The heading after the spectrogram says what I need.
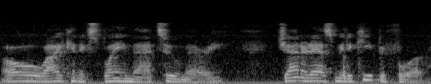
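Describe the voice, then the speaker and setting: Voicing a fast-thinking, wisecracking amateur detective in a 1940s-style radio drama, a man placates the others with glib charm. His medium-pitched delivery is expressive, normal in speed and lightly acted, though the audio is poor, with a little hiss or hum.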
